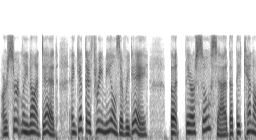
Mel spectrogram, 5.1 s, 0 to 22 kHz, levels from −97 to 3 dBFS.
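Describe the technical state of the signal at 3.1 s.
At 3.1 s the audio is intact, with the Speex codec coding the speech normally and adding no fault at that moment.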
